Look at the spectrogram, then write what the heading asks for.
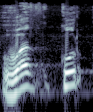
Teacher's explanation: اذکر، واو پر زبر ہے، اسے اذکر کی ذال ساکن کے ساتھ ملائیں گے، درمیان میں سے الف یعنی حمزہ کو حذف کیا جائے گا، اسے وذکر پڑھیں گے، را ساکن ماقبل کاف پر پیش را ساکن کو پر کر کے پڑھا جائے گا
